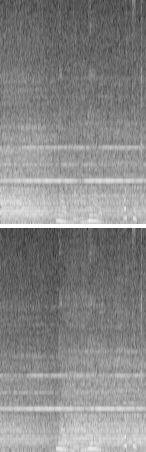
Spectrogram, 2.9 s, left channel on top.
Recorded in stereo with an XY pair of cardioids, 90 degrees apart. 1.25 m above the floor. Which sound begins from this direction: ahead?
A woman speaking, at 1.1 s.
